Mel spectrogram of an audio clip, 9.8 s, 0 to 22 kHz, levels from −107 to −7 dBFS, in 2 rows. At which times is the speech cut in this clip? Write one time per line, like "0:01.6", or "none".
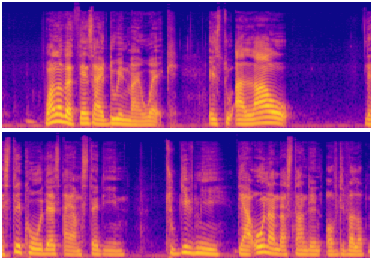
none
